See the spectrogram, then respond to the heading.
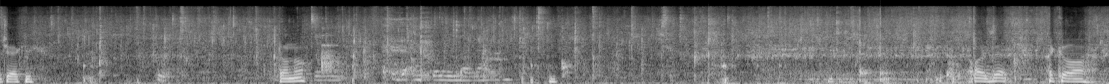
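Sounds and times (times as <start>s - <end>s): voice: 0.0s - 0.4s, 2.8s - 5.6s, 9.6s - 11.0s
pork sizzling in oil: 0.0s - 11.0s
stirring clicks and scrapes: 0.6s - 10.5s.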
